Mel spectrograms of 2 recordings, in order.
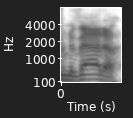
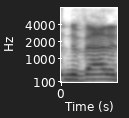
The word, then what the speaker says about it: Nevada: Nevada? Yeah. No, Nevada.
